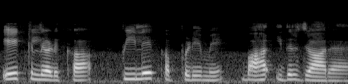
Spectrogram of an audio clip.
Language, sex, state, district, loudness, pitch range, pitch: Hindi, female, Punjab, Pathankot, -17 LUFS, 195-245 Hz, 215 Hz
